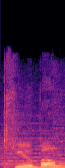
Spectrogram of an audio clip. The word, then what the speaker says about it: Cubone: Given how Nintendo definitely have not corrected the actual pronunciation of Cubone, which has very much been a thing in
